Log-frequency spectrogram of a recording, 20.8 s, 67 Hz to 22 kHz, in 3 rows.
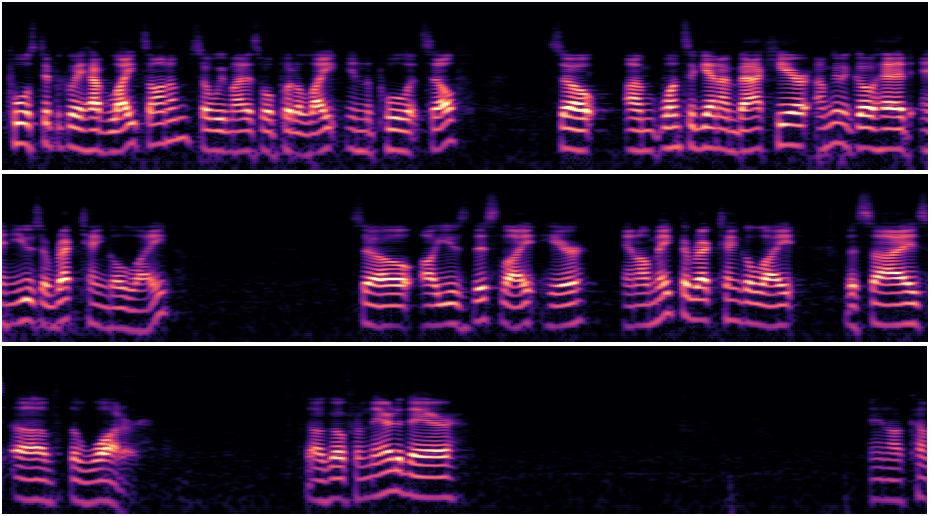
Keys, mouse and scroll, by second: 0.2 right click, 0.5 middle click, 0.6 middle click, 1.8 right click, 2.6 middle click, 2.6 middle click, 3.6 right click, 3.9 middle click, 3.9 middle click, 4.2 middle click, 8.6 scroll, 10.7 click, 11.6-12.4 scroll, 14.7 click, 14.9-15.7 scroll, 15.7-17.0 scroll, 17.0 middle click, 18.2 click, 18.4 middle click, 18.5 middle click, 19.2 middle click, 19.3 middle click, 20.1 right click, 20.4 middle click, 20.5 middle click.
